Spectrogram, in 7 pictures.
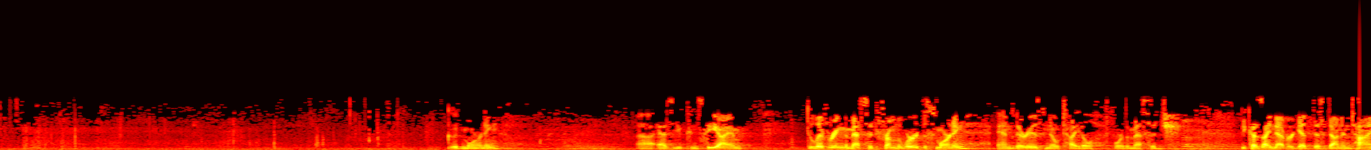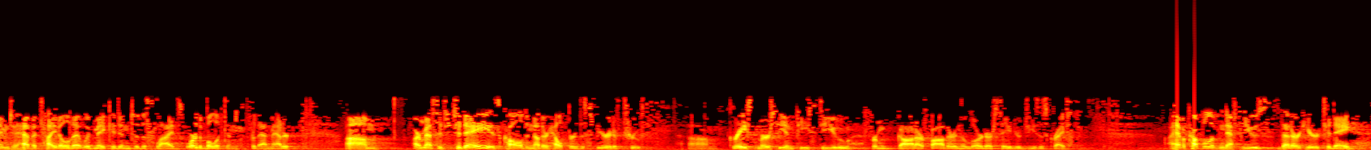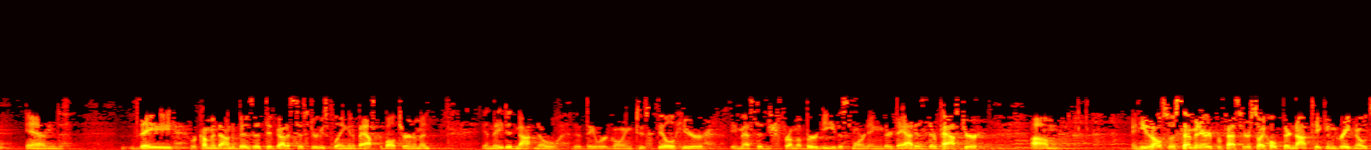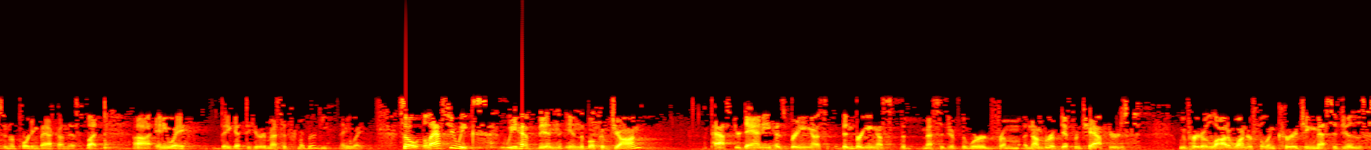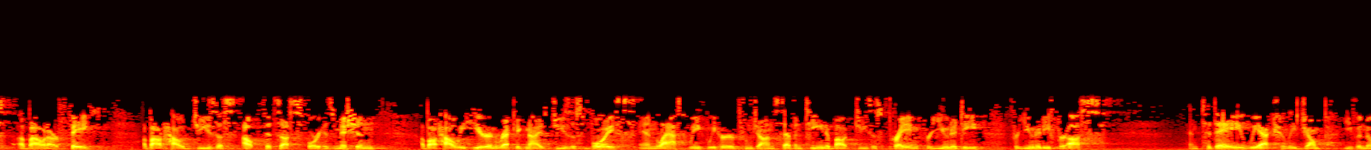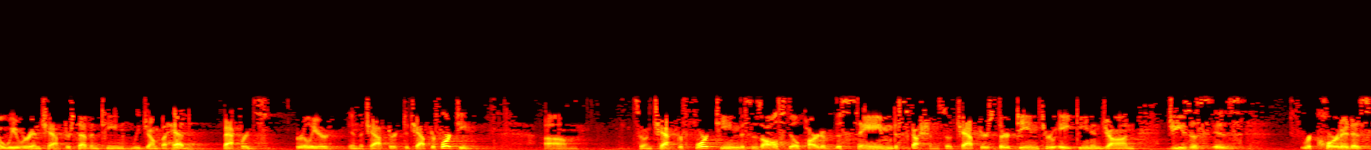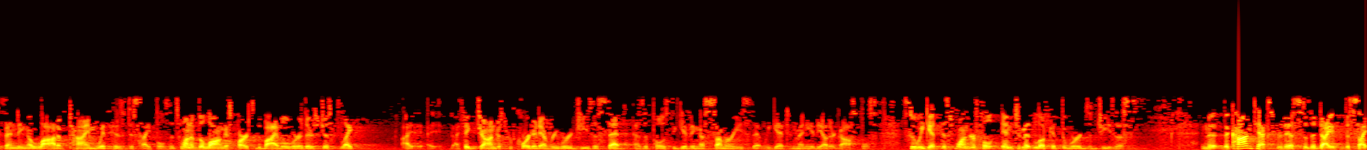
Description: CoJ Sermons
